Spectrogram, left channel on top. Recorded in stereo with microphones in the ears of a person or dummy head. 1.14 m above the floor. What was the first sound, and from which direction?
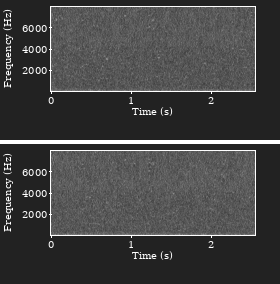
Only background noise.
